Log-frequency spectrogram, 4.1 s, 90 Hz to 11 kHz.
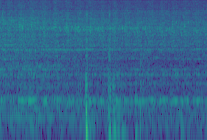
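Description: Prusa CW1 wash station running its wash cycle: the spinning part in the steel tank swirls isopropyl alcohol into a whirlpool, a steady whir with swishing liquid. A sharp knock about 1.7 s in, and a few lighter ones after it.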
